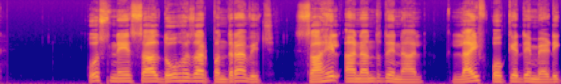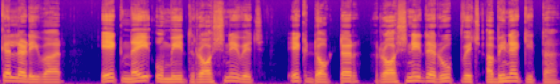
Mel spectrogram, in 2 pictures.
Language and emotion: Punjabi, neutral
